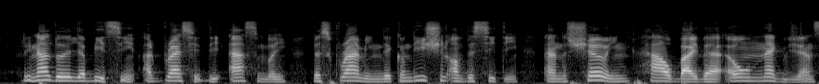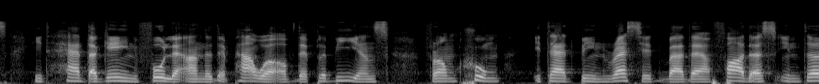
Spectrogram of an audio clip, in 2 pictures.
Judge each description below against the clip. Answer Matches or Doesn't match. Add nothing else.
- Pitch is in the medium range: Matches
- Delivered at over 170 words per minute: Doesn't match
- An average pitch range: Matches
